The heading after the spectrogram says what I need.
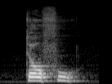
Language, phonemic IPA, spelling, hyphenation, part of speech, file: Dutch, /ˈtoː.fu/, tofoe, to‧foe, noun, Nl-tofoe.ogg
- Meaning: tofu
